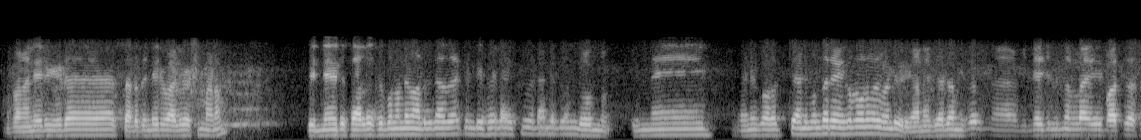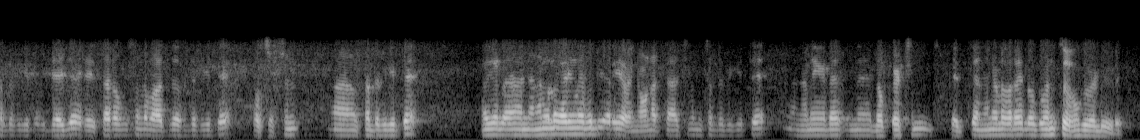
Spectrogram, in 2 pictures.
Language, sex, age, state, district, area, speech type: Malayalam, male, 45-60, Kerala, Idukki, rural, conversation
